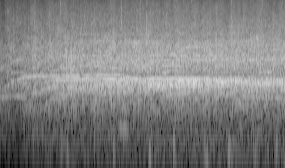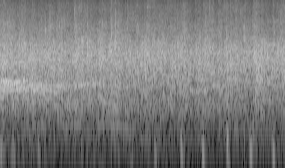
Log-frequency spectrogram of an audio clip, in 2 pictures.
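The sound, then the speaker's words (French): A large audience applauds loudly and steadily for three performers at an evening event, a dense wash of clapping lasting several seconds, with faint cheers or whistles rising briefly within it. “Alors applaudissons-les déjà très fort.”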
